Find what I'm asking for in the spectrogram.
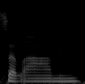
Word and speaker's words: salami: That's not how you say it. Please don't disgrace me like that. – It's salami. Salami.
